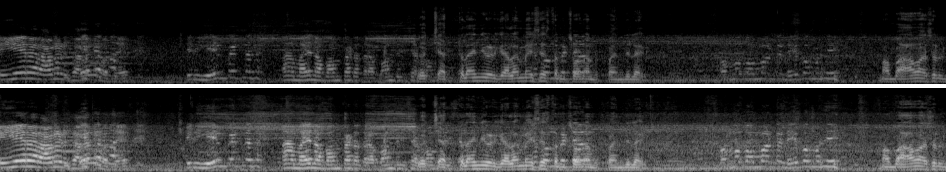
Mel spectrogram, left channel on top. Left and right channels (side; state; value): left; quieter; 15.4 dB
